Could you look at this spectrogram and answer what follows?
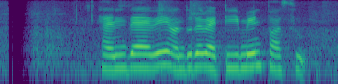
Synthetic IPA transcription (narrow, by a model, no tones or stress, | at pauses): hænd̪æːʋeːand̪uɾəʋæʈiːmenpasu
